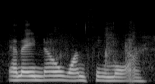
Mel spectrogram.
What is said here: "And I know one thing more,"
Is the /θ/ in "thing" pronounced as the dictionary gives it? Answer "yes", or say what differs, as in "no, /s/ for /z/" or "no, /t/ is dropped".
yes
